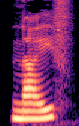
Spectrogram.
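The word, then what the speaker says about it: knife: उदाहरण honest honest a our what what when one साइलेट के मौन के जब के बाद एन आए तो के साइलेट रहता है। उदाहरण नाइफ नाइफ नोक नॉक नो नो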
